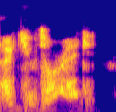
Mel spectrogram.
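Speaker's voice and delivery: whispered speech. Voicing a character rubbing his head and thanking toreg: whispering.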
